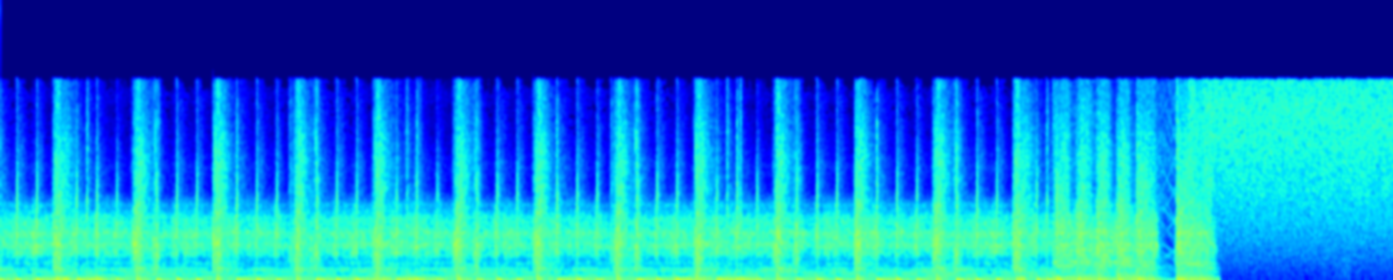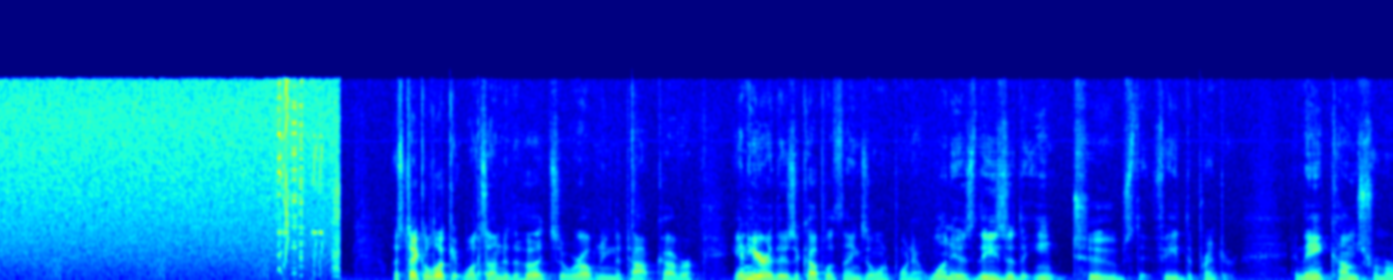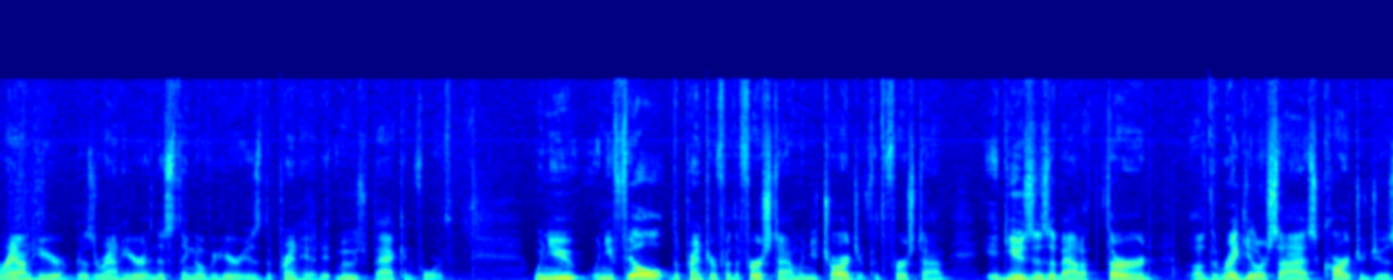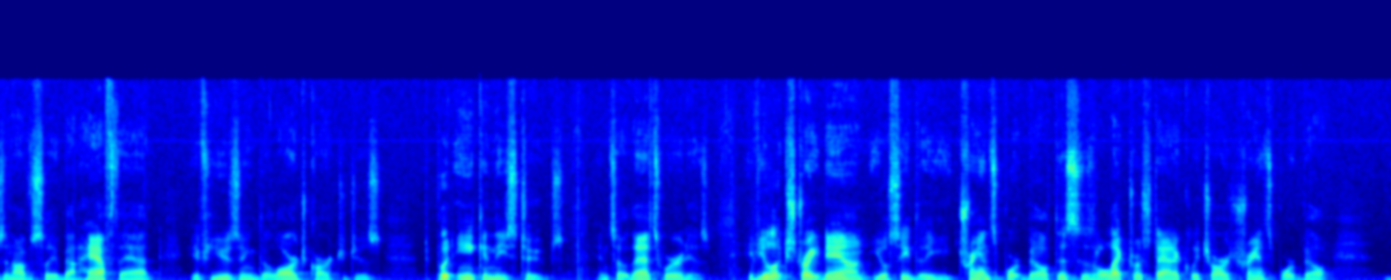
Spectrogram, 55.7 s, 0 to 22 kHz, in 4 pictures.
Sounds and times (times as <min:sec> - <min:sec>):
Speech: 0:17.8 - 0:26.3, 0:26.9 - 0:32.4, 0:33.2 - 0:55.1.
